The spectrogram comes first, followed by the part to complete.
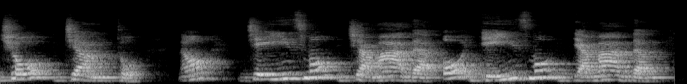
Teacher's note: muitos lugares da América Latina e da Espanha tendem a pronunciar a Y com vogal como a doble L.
